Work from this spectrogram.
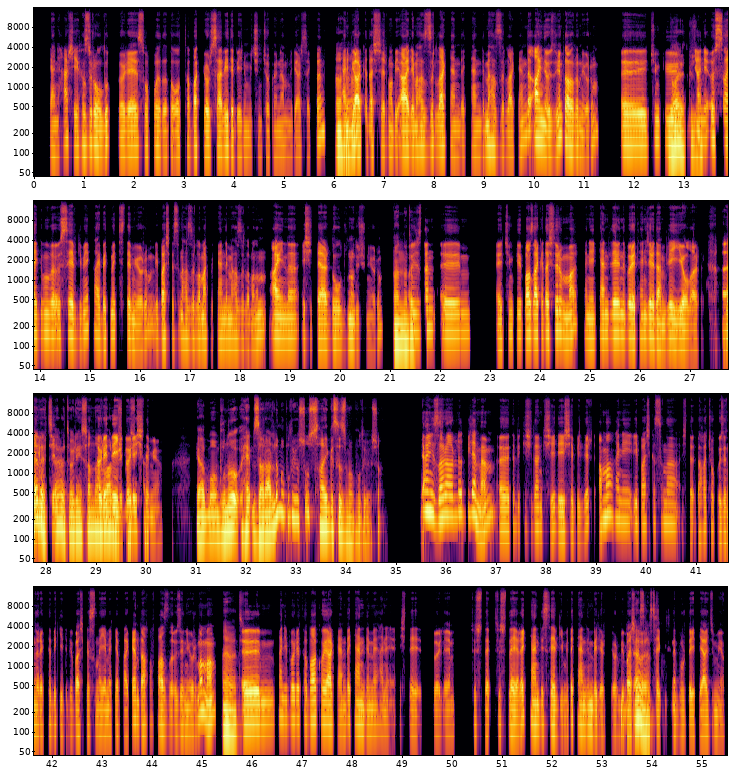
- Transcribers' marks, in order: tapping
- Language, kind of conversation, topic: Turkish, podcast, Mutfakta en çok hangi yemekleri yapmayı seviyorsun?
